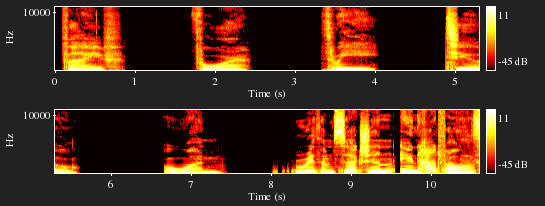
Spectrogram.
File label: Jingle Voice English Version White Noise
